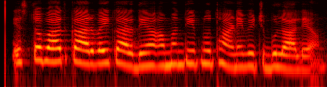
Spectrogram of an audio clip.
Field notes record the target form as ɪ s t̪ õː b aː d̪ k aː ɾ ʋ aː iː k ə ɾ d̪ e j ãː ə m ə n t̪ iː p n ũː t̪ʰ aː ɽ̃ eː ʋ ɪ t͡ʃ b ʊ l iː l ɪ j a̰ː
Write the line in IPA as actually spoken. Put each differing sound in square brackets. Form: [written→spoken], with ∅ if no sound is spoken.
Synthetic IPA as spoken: ɪ s t̪ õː b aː d̪ k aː ɾ ʋ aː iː k ə ɾ d̪ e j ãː ə m ə n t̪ iː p n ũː t̪ʰ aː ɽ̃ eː ʋ ɪ t͡ʃ b ʊ l [iː→aː] l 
